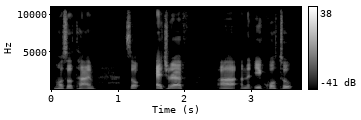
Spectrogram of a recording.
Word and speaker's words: href: uh this is called attribute it's called href href that's how it's pronounced most of the time so href uh and then equal to and then you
